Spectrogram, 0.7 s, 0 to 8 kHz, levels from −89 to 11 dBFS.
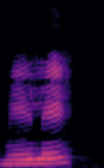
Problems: low volume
